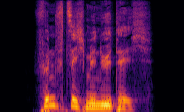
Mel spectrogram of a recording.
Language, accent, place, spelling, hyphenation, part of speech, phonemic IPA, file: German, Germany, Berlin, fünfzigminütig, fünf‧zig‧mi‧nü‧tig, adjective, /ˈfʏnftsɪçmiˌnyːtɪç/, De-fünfzigminütig.ogg
- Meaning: fifty-minute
